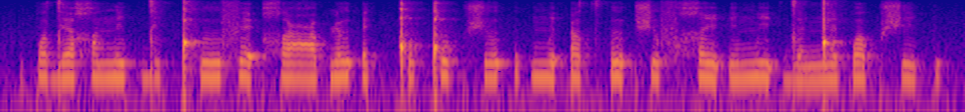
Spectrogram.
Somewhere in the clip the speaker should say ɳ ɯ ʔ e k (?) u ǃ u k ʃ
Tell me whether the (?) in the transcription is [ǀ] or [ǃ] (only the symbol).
ǃ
